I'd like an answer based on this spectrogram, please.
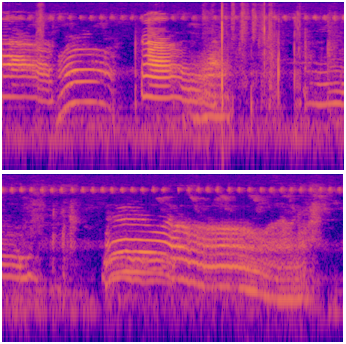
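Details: A female ginger cat struggles to remove chicken meat stuck in her teeth after eating. She gives loud, strained, harmonic-rich meows and a drawn-out caterwaul, with clicks and scuffing between the cries, over a faint steady hum.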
